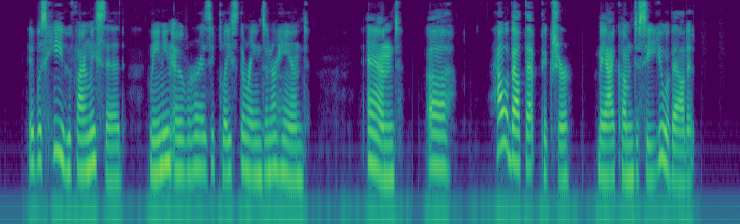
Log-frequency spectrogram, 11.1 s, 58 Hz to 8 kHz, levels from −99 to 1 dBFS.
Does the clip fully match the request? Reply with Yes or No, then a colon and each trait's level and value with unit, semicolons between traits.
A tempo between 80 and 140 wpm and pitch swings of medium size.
No: average, 165 wpm; average, 3.5 semitones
